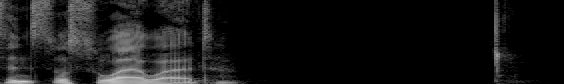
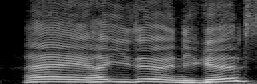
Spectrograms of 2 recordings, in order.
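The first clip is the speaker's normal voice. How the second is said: breezy passing greeting; 10 semitones higher than usual. Retold or imitated. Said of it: "you're like".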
